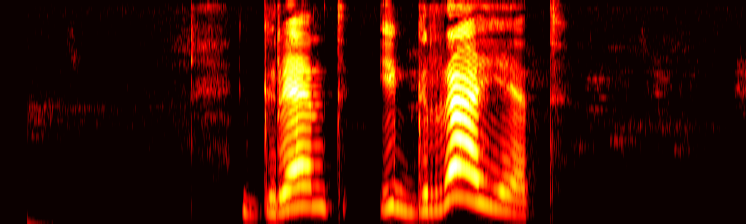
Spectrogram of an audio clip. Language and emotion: Russian, positive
